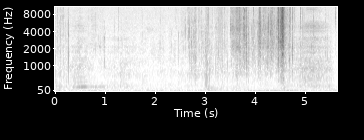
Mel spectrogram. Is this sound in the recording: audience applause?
no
